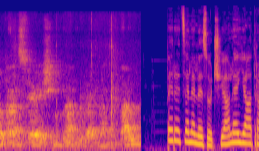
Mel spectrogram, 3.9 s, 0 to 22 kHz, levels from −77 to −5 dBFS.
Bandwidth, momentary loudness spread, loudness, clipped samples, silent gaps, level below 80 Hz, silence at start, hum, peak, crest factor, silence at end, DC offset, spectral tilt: 18 kHz; 8 LU; -21 LUFS; under 0.1%; none; -48 dBFS; 0 s; none; -2 dBFS; 18 dB; 0 s; under 0.1%; -4.5 dB/octave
